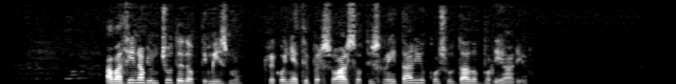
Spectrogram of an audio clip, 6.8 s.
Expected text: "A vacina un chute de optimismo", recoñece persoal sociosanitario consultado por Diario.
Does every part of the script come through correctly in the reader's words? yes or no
yes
